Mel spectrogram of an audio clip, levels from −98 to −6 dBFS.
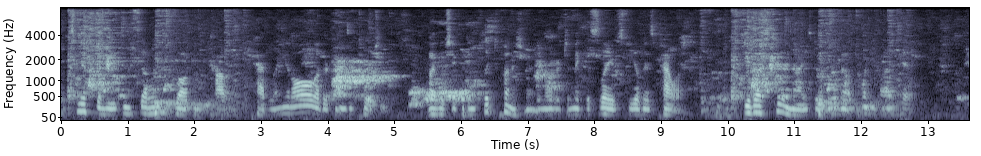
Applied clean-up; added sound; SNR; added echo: classical method log-MMSE.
